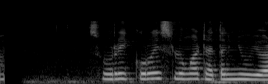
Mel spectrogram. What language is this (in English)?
Javanese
